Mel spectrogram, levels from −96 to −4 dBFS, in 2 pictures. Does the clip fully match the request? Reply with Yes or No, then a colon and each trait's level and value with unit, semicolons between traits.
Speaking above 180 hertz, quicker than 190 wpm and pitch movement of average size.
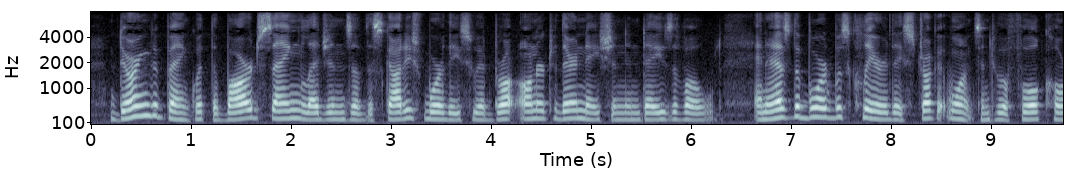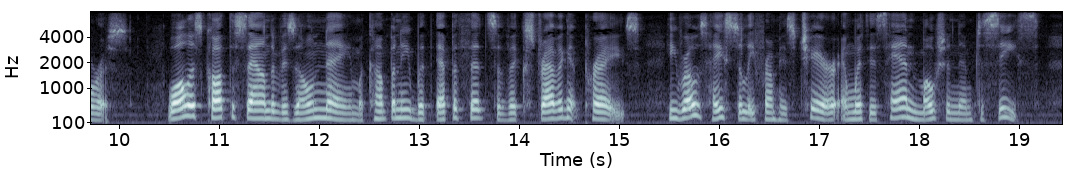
Yes: high, 190 Hz; average, 200 wpm; average, 3.4 semitones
